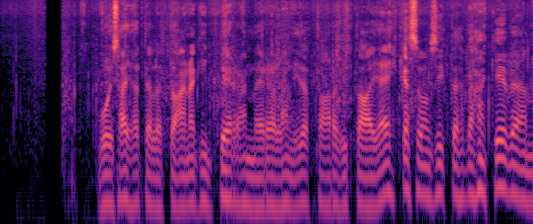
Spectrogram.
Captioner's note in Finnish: luistelun ääntä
